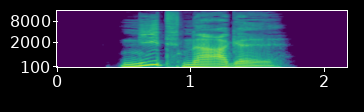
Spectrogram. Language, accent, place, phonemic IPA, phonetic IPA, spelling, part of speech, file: German, Germany, Berlin, /ˈniːtˌnaːɡəl/, [ˈniːtˌnaːɡl̩], Niednagel, noun, De-Niednagel.ogg
- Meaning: 1. hangnail 2. ingrown nail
